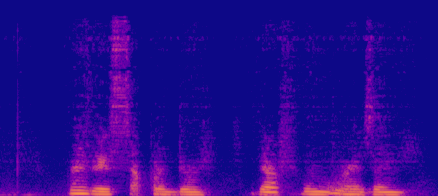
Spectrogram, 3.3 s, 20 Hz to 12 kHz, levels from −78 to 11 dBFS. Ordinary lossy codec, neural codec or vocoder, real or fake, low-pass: MP3, 64 kbps; codec, 44.1 kHz, 0.9 kbps, DAC; fake; 10.8 kHz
